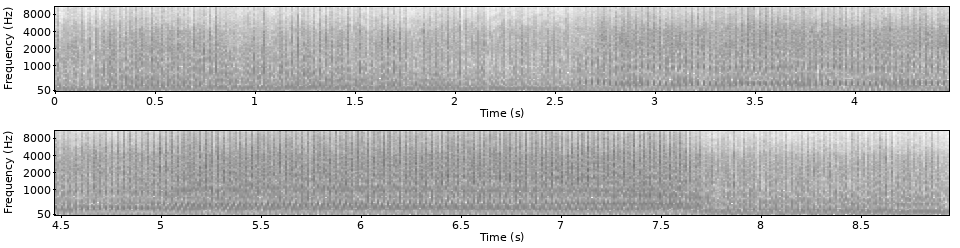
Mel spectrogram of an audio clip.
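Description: Motorcycle engine under throttle, its pitch climbing steadily for about five seconds, then dropping suddenly near the end, over steady wind rush.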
